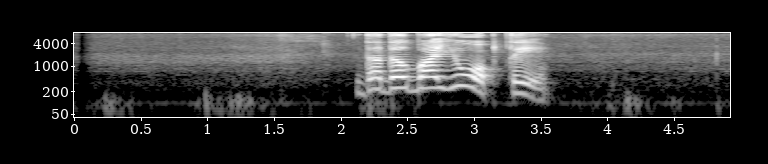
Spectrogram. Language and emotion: Russian, angry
